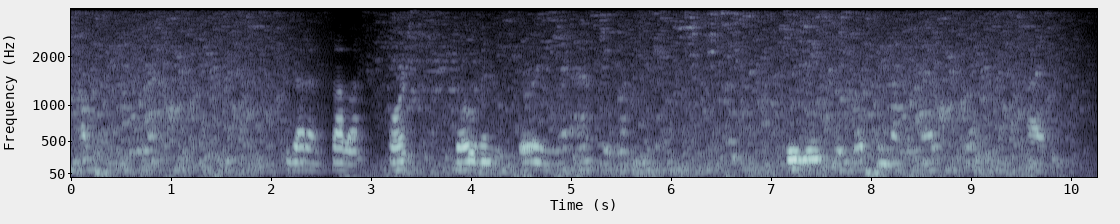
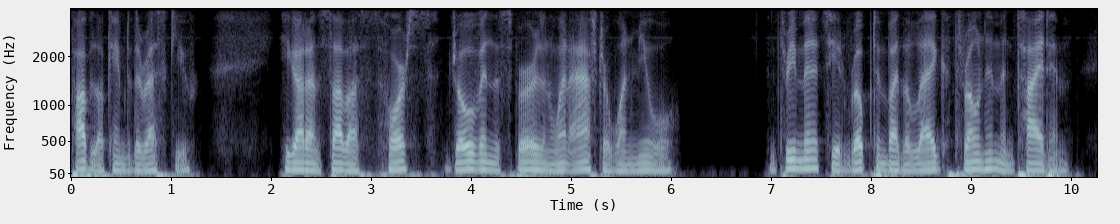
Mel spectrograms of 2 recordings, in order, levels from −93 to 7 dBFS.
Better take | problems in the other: second | noise reduction (classical method WPE with log-MMSE)

